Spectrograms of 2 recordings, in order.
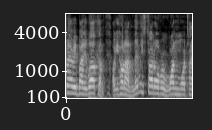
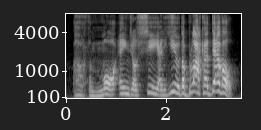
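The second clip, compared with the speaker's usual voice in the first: clumsy, stagey, bad put-on British accent. A speaker reads a line from a play, in a poor British accent. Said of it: "please forgive my poor British accent".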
